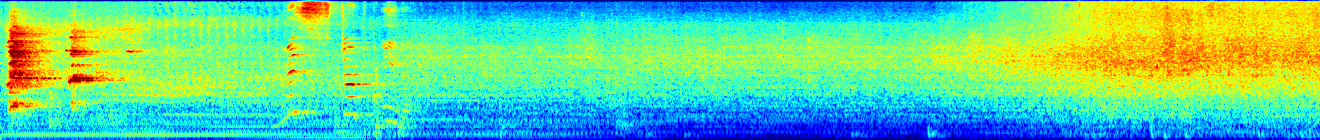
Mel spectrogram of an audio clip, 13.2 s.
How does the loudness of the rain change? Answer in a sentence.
The volume of the rain goes up.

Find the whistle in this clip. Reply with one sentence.
You can't hear the whistle here.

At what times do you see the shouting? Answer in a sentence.
The shouting can be heard from 2.7 to 4.1 s.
